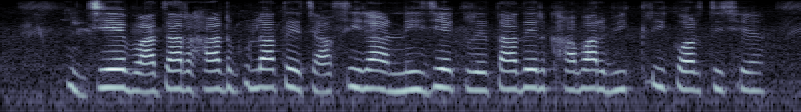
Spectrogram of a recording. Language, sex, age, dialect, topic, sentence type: Bengali, female, 25-30, Western, agriculture, statement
